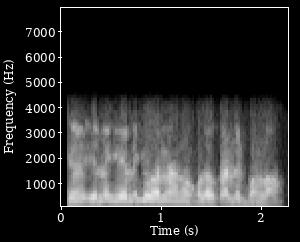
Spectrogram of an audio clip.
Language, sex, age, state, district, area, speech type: Tamil, male, 60+, Tamil Nadu, Tiruvarur, rural, conversation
